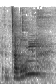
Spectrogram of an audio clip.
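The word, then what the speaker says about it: tabbouleh: Det var en quinoa tabulle, uttalar man det så? – Tabulle skulle jag säga.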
